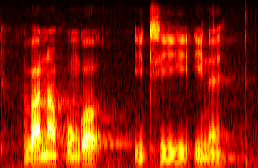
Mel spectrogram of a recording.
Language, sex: Venda, male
